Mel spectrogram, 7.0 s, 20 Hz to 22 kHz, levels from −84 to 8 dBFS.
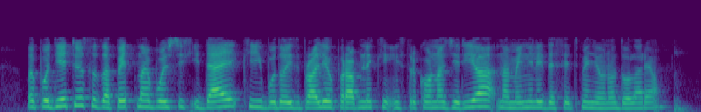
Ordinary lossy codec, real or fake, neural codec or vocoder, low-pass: Opus, 24 kbps; real; none; 5.4 kHz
